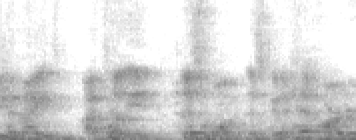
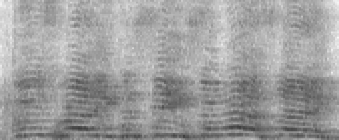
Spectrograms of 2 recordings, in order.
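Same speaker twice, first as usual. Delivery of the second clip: much higher, louder, slow hype yell; announcer yelling at the crowd for more noise; crowd shout; 15 dB louder, much slower than usual. Shown as a demonstration. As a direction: drag each word out to pump the crowd. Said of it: "No, I said".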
